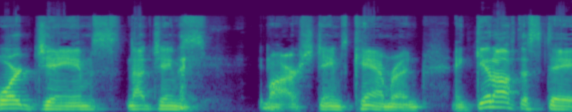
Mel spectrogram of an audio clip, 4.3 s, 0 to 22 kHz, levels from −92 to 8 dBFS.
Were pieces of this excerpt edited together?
no; 0 cuts

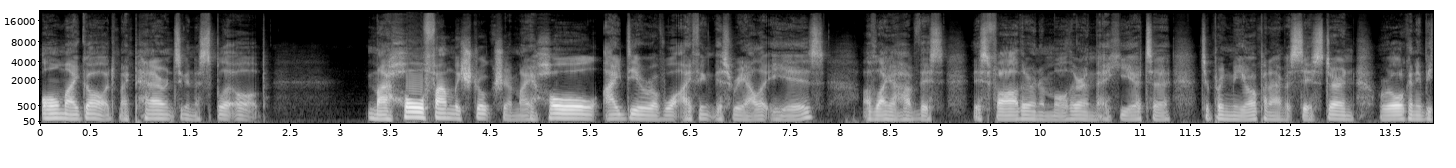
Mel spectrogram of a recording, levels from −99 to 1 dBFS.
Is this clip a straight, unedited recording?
no; 1 cut; at 3.0 s

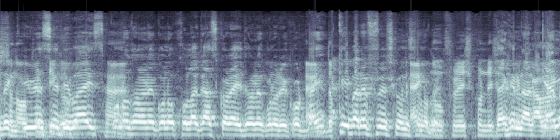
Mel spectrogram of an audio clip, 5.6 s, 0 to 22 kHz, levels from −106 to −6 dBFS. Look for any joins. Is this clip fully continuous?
no; 1 cut; at 3.3 s

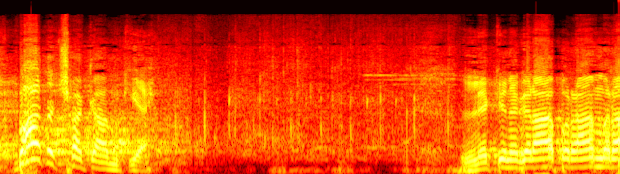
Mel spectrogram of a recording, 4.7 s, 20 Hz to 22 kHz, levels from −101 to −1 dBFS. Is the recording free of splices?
no; 1 cut; at 1.7 s

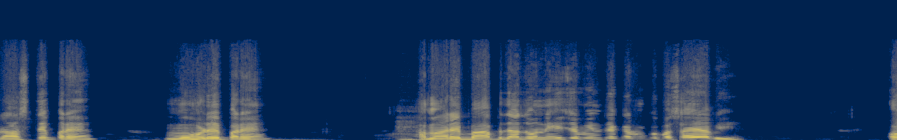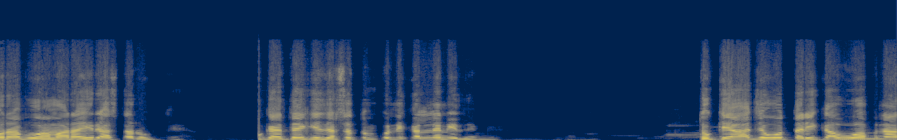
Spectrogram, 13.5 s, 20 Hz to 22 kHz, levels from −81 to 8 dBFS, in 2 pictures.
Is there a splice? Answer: yes; 1 cut; at 8.7 s

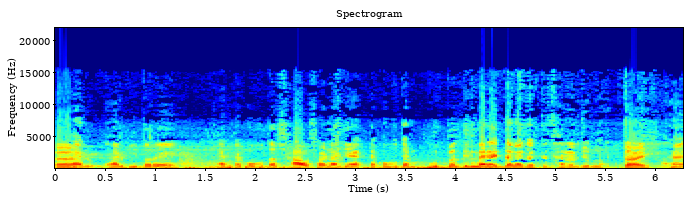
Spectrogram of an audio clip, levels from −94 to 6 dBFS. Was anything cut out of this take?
no; 0 cuts

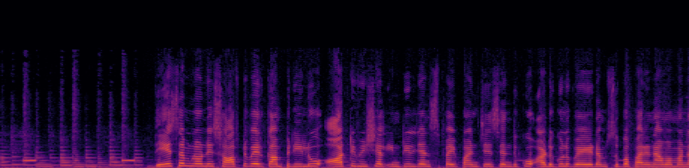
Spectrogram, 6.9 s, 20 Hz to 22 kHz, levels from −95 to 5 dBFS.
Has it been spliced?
yes; 1 cut; at 0.9 s

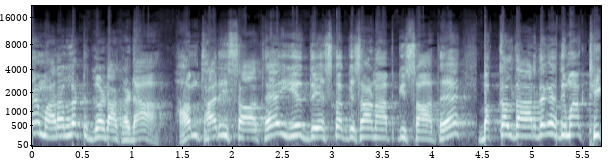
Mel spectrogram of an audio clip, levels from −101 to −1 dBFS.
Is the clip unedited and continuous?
no; 2 cuts; at 1.3 s, 4.4 s

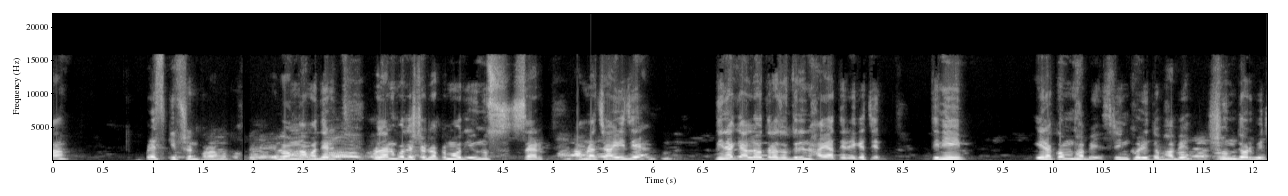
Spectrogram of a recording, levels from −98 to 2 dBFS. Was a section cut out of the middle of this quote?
yes; 1 cut; at 1.9 s

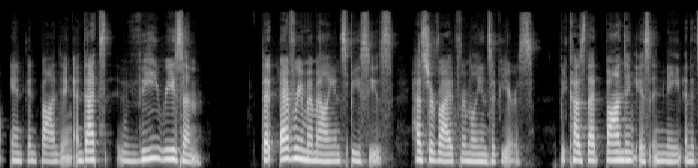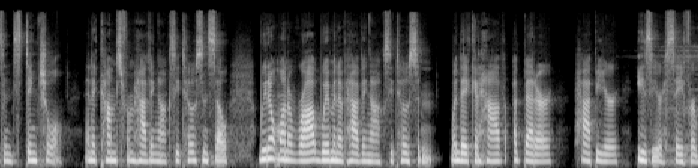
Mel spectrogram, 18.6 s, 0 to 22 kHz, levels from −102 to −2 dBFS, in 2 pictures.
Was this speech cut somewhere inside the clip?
no; 0 cuts

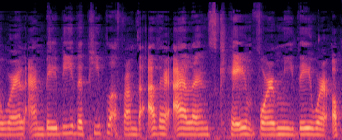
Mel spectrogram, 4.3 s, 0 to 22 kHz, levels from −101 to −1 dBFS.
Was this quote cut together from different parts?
no; 0 cuts

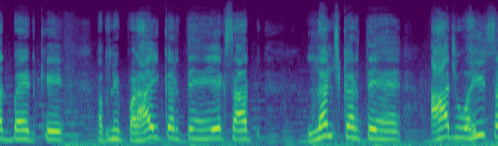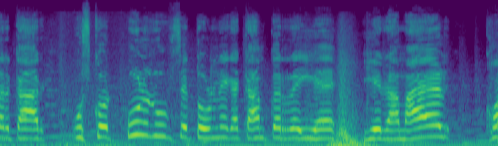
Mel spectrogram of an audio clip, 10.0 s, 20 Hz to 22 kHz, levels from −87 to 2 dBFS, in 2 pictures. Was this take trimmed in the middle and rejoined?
yes; 1 cut; at 8.4 s

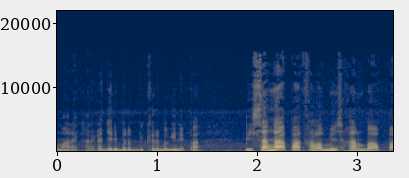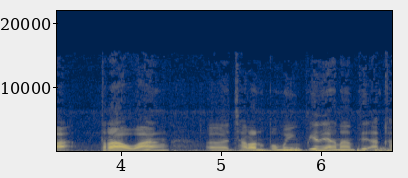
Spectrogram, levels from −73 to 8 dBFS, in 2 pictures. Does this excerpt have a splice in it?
no; 0 cuts

